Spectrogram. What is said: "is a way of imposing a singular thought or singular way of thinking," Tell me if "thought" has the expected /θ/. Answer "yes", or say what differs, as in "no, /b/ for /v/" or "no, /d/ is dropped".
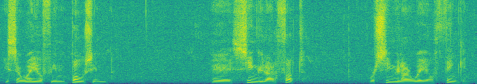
yes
